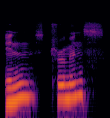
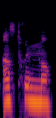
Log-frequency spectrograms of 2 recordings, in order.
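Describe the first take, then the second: First: The final t and s sounds are heard. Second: The final t and s sounds are silent. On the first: "In English, you hear all the letters in the word" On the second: "In French, you would say instrument. So basically, we can't hear those letters"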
